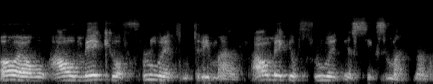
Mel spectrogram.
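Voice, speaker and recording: Speaking at a moderate pace, a man talks with a Brazilian Portuguese accent. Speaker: English teacher. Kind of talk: online class.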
